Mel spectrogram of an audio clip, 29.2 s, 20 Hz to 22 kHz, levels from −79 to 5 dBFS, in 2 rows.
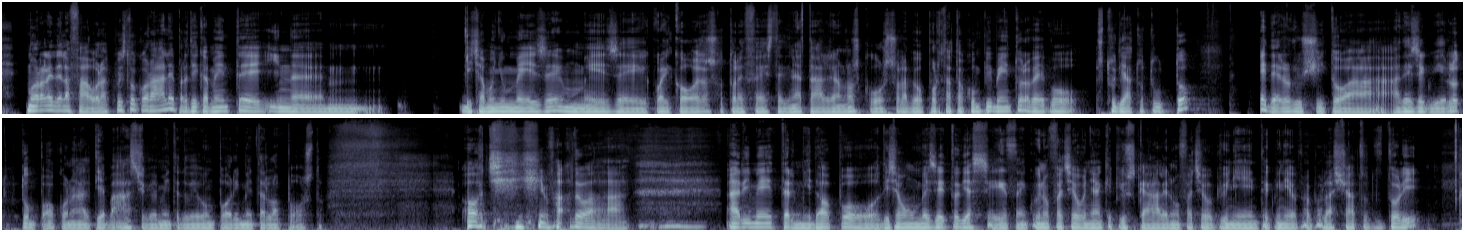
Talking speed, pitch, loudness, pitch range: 155 wpm, 90 Hz, -25 LUFS, 85-100 Hz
